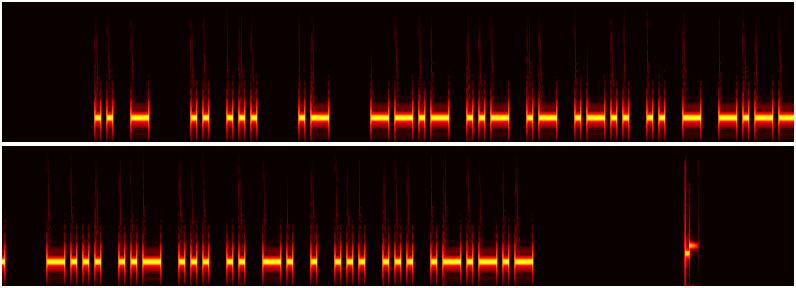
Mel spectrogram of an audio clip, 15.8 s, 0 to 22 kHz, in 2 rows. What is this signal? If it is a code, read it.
Morse code, heard as a keyed tone, about 21 wpm, 700 Hz. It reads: IT IS A QUALITY BUSINESS.
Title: Sentences from Top 1000 Words - Review Part 4 - 20wpm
